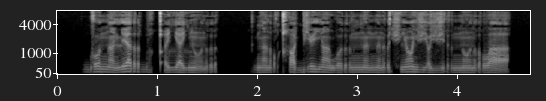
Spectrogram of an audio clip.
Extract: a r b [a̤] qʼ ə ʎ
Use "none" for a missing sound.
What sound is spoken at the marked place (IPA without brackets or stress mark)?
a̤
